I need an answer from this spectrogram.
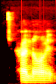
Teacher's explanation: Hanoi, nhớ âm, nhấn vào âm noi.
